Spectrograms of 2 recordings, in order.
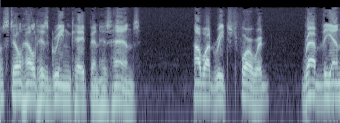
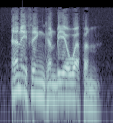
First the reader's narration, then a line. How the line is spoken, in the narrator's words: he said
